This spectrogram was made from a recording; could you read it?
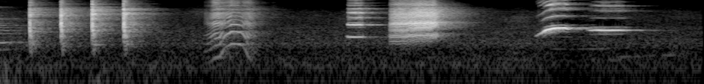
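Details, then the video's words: Talkative pet parrot producing four sharp clicks, a wavering warble, a short tone, a broad harsh burst and then a rising whistle that levels out, over faint background hum. "बातुनी तोता"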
